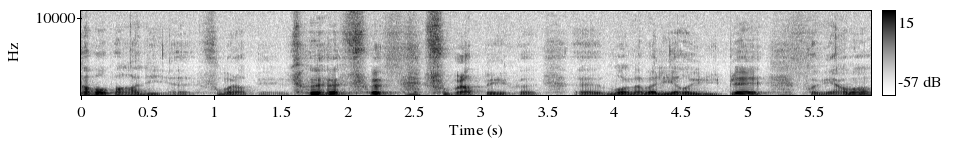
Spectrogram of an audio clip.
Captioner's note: laughs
